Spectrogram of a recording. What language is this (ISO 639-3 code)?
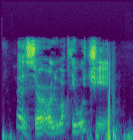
kab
